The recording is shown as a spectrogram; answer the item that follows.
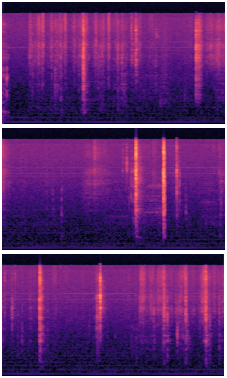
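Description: Scattered small clicks and taps from handling the opened metal chassis of a small CRT video monitor and working at its rear-panel connector: about seven sharp clicks, a second or so apart, over a faint steady hum.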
